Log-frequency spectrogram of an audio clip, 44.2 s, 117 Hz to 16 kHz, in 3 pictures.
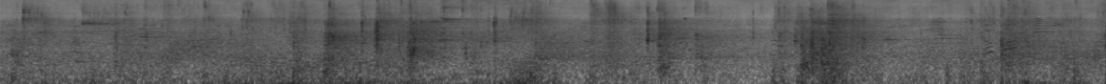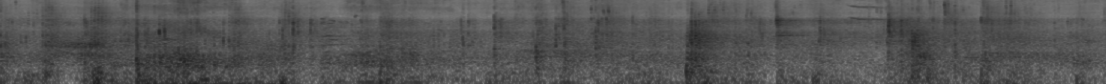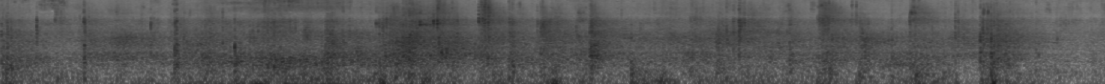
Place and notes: Stvanice Skatepark has a history dating to 1993, since that time it has became recognised not only in the Czech Republic In the world as well. This park is namely very modern and hosts prestigious competitions such as the Mystic Sk8 Cup.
